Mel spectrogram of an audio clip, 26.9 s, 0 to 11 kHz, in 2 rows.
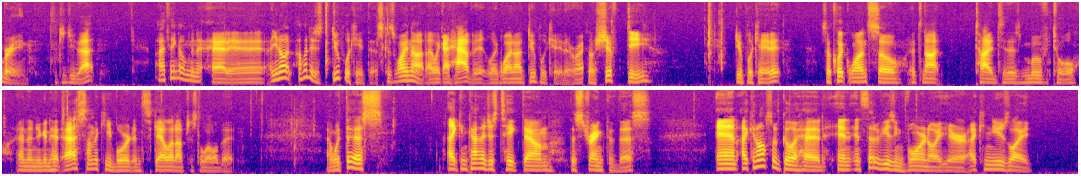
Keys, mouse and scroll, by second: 4.0-7.2 drag, 7.2 ctrl+d, 8.8 shift+d, 16.7 click.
